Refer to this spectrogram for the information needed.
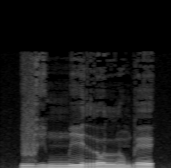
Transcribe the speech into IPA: v i̤ mː i r o lː ũ b e

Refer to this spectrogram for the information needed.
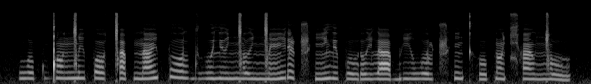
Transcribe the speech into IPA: w o p ŋ͡ǃ ɔ̃ ŋ͡ǀ i p ɔ ǀ a p n ã i̯ p o l dʱ u lʲ u i̯ ŋ͡ǀ ɤ i̯ ŋ͡ǀ ẽ i̯ ɾ e ʈ͡ʂʰ ĩ lʲ ɤ p o u̯ ɾ o i̯ l a b i w o l ʈ͡ʂʰ ĩ kʰ o p ɾ ɔ̃ t͡ɕʰ ã u̯ ŋ͡ǀ o u̯

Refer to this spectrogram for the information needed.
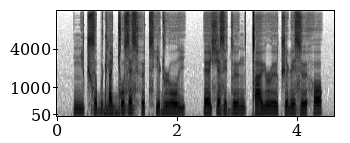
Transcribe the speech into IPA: ɲ i t͡ʃ z ə b ə ɖ j a ɟ o z ɛ z h ø t͡sʰ i ɖ ɹ o i̯ | ɛ ç ɛ z e ɡ l ø ŋ ə ǀ a y̯ ɹ ø t͡ʃ e ɳ e z ø h ɔ

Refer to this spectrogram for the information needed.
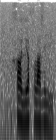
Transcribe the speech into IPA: x ʌ lʲ ɒ θ lˠ ə z i

